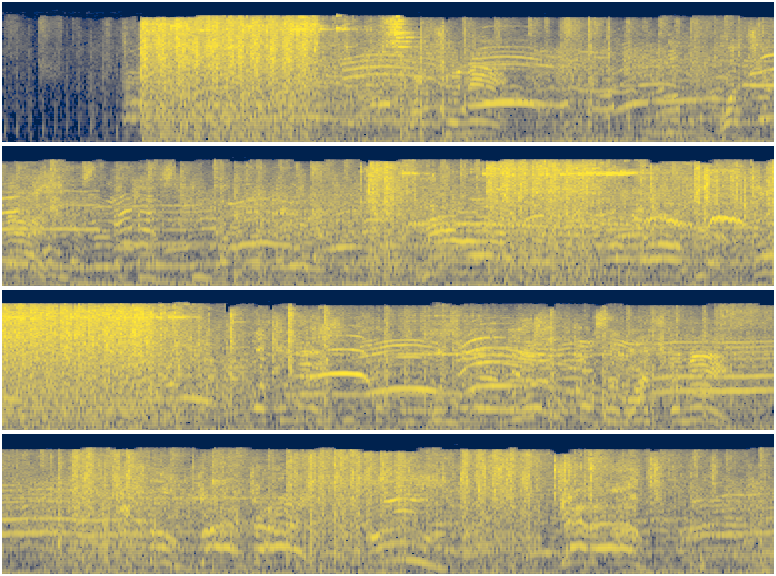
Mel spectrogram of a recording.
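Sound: gunfire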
